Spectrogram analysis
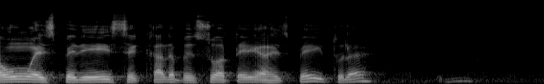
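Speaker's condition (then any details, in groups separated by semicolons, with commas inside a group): Amyotrophic lateral sclerosis; onset with cramps, early lung and chest wall involvement; diagnosed 4.5 years ago, respiratory physiotherapy; breathing affected early, compromised chest wall muscles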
